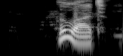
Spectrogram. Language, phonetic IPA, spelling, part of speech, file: Russian, [pɨˈɫatʲ], пылать, verb, Ru-пылать.ogg
- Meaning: 1. to blaze, to flame, to be aflame 2. to glow 3. to burn (with a feeling)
